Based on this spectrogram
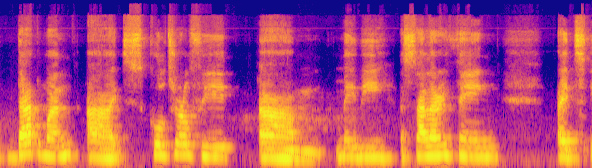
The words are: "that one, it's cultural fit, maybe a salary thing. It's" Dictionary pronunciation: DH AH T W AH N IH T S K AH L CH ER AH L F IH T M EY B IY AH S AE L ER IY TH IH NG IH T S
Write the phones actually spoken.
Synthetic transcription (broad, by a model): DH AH T W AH N IH T S K AH L CH ER AH L F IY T M EY B IY AH S AE L ER IY TH IH NG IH T S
